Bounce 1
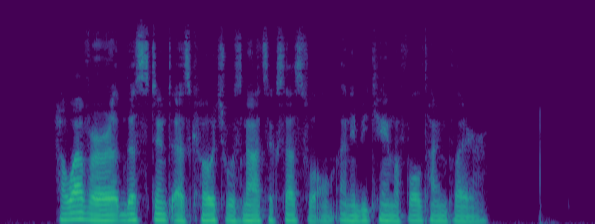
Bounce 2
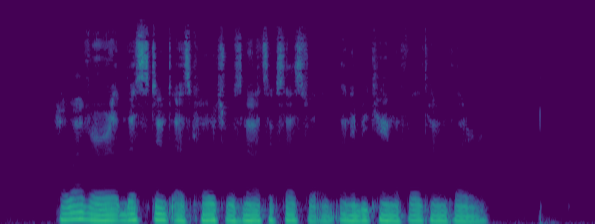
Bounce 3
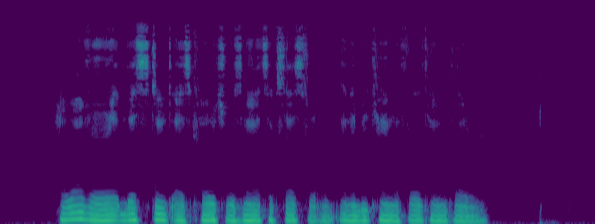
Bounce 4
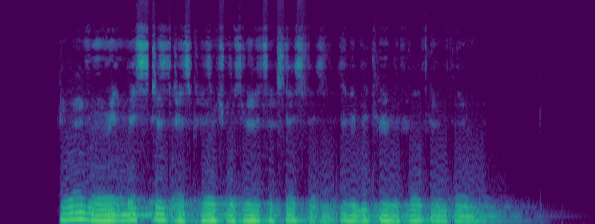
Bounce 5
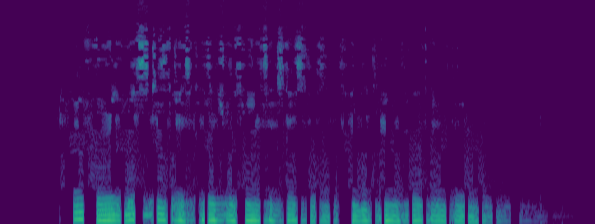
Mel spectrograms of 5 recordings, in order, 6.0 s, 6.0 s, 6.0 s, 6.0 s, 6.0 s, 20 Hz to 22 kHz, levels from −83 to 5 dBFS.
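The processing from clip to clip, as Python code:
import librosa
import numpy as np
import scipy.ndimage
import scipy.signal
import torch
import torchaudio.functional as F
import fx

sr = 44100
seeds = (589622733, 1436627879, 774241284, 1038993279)

y1 = scipy.signal.sosfilt(scipy.signal.ellip(3, 1.0, 50, [340.0, 2400.0], 'bandstop', fs=sr, output='sos'), x)
y1 = y1 * 10.0 ** (1.5 / 20.0)
y2 = fx.env_flanger(y1, sr, rest_ms=4.0, full_db=-30.5)
y2 = fx.high_shelf(y2, sr, hz=5400.0, db=7.0)
y3 = np.sign(y2) * np.maximum(np.abs(y2) - 10.0 ** (-55.0 / 20.0), 0.0)
y3 = fx.echo_feedback(y3, sr, ms=215, feedback_pct=31, wet_db=-12.5)
y3 = fx.rev_spring(y3, sr, rt60_s=1.6, pass_ms=(42,), chirp_ms=70, drr_db=12.5)
y3 = y3 * 10.0 ** (7.0 / 20.0)
y4 = fx.spec_dropout(y3, sr, seeds[0], share_pct=39)
y4 = y4 * 10.0 ** (-6.5 / 20.0)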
